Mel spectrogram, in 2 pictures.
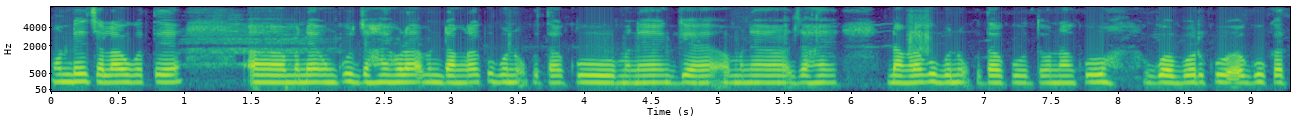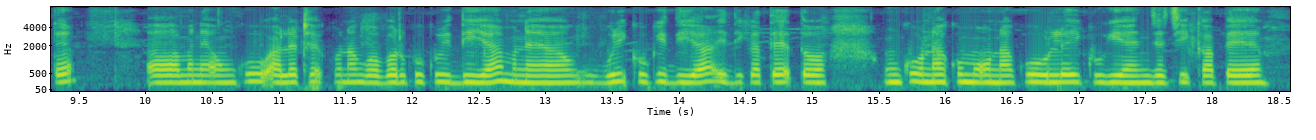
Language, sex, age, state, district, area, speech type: Santali, female, 18-30, West Bengal, Purba Bardhaman, rural, spontaneous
